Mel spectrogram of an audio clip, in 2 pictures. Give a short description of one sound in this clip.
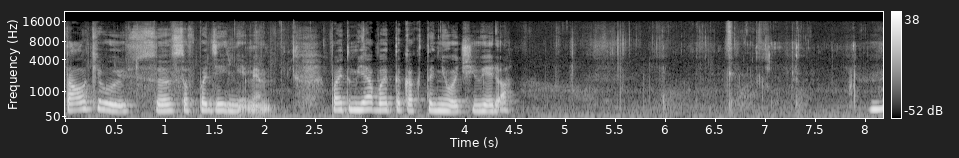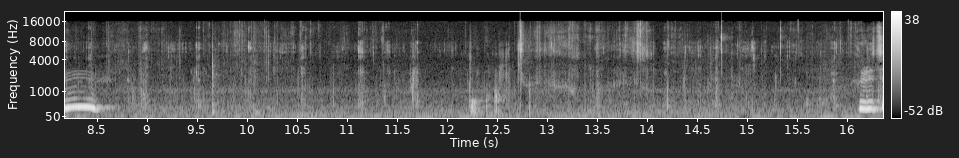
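Fingers tear and rustle crisp flatbread.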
